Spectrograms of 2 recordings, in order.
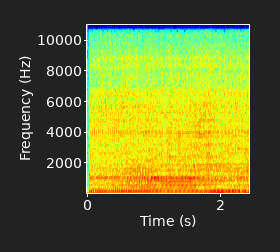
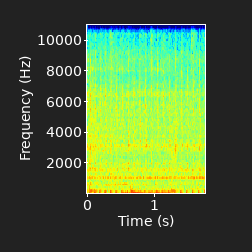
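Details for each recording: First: Honda Vario 125 scooter: loud rough buzzing rattle over idle, first thought to come from the engine's right side, actually outside the engine; rear fender vibrating because its bolt was not tight. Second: Honda Vario 125 scooter after rubber spacer fitted so the rear fender bolt sits tight: engine runs with an even low thrum, only faint occasional knocks; fender rattle mostly gone.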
